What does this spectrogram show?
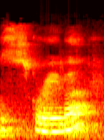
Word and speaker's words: Scriba: So I would first like to introduce Joe Scriba. He is a serial entrepreneur in Austin, and I called him today to confirm that that is how his name is pronounced.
